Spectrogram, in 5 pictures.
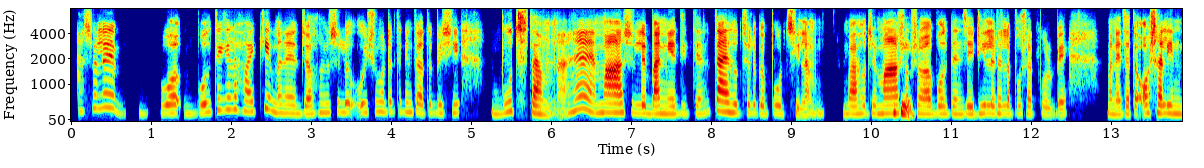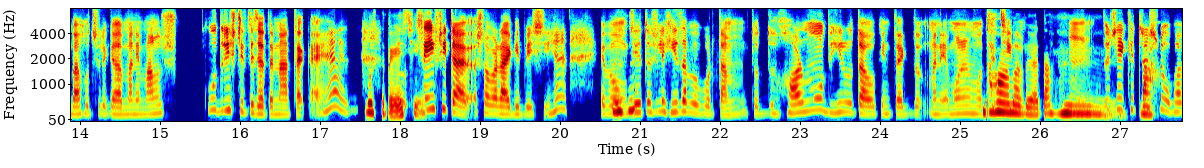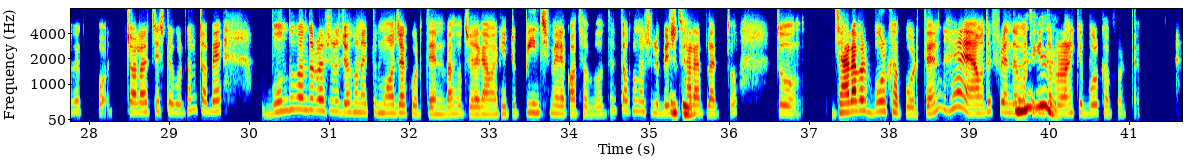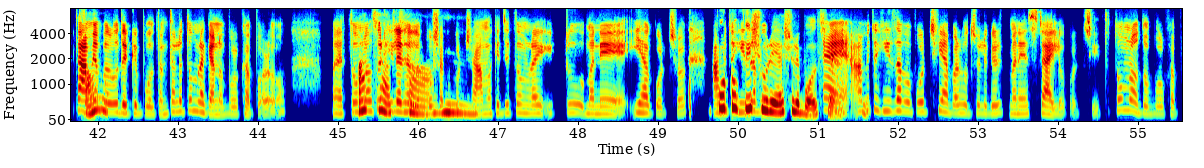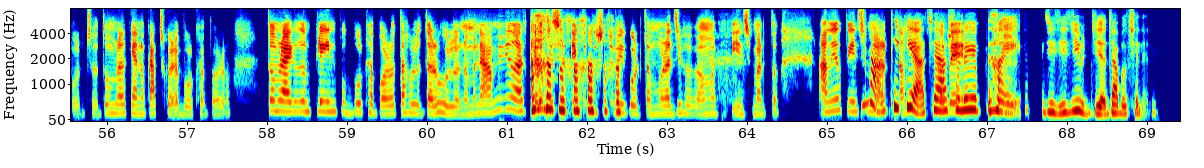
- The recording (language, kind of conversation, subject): Bengali, podcast, নিজের আলাদা স্টাইল খুঁজে পেতে আপনি কী কী ধাপ নিয়েছিলেন?
- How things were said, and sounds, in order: other background noise; "গিয়ে" said as "গিয়া"; "গিয়ে" said as "গিয়া"; chuckle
